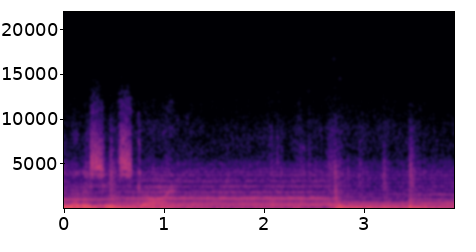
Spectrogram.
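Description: Rain falling in the fantasy video game Metaphor: ReFantazio, a steady soft wash heard under game tones and music, with a voice speaking over it.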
